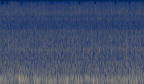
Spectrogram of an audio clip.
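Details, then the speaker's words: Daihatsu Terios petrol engine after repair idles low and even with no misfire stumbles. Earlier it hesitated on acceleration and under load and lacked power, with no MIL; a fault code pointed to the primary ignition signal from coil to spark plug. Engine now smooth before test drive. "Ya lanjut kita test drive Karena mesin sudah terasa halus kita akan lakukan tes jalan"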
